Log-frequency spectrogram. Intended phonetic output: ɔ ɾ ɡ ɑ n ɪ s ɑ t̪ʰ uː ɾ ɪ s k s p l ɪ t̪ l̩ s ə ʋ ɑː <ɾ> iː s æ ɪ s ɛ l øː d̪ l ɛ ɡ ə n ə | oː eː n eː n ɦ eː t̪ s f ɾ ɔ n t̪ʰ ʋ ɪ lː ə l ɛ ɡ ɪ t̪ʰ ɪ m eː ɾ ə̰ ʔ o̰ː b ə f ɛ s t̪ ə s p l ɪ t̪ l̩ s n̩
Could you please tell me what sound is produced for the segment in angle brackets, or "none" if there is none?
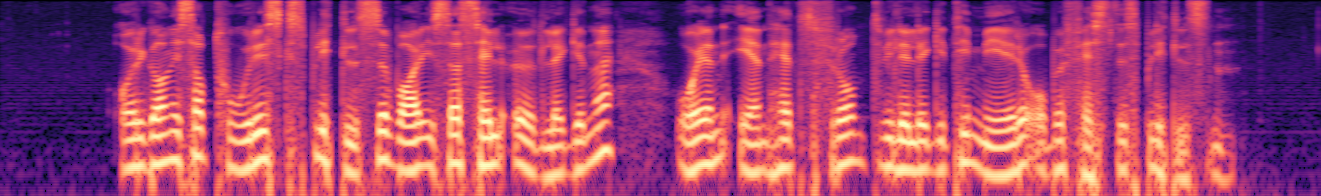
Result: ɾ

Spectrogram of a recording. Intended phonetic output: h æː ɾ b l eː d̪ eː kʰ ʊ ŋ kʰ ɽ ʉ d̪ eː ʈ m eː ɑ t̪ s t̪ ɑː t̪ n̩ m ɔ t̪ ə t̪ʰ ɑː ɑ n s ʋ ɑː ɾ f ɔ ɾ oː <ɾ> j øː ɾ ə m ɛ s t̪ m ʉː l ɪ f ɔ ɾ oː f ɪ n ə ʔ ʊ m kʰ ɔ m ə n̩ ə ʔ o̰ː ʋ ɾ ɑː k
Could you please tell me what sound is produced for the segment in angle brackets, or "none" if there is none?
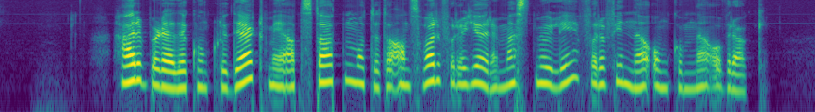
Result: none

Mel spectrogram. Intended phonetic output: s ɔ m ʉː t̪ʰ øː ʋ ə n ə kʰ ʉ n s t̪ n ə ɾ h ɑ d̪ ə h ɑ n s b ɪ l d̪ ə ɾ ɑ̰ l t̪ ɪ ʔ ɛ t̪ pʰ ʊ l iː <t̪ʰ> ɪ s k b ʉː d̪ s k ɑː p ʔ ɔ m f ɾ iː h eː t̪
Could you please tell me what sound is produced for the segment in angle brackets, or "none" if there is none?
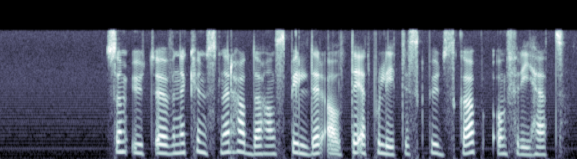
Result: t̪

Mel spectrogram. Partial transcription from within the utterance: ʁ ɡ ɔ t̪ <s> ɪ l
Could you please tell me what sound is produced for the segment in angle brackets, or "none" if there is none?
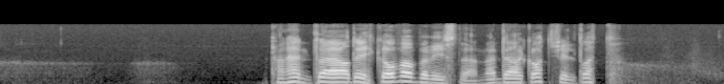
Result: ʃ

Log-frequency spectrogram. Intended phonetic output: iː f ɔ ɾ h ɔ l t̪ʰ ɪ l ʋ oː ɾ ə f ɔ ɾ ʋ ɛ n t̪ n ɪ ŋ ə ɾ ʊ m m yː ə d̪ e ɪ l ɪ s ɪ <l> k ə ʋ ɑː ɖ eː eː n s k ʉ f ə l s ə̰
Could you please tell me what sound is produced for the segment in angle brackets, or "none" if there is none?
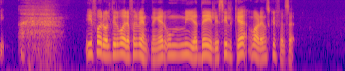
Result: l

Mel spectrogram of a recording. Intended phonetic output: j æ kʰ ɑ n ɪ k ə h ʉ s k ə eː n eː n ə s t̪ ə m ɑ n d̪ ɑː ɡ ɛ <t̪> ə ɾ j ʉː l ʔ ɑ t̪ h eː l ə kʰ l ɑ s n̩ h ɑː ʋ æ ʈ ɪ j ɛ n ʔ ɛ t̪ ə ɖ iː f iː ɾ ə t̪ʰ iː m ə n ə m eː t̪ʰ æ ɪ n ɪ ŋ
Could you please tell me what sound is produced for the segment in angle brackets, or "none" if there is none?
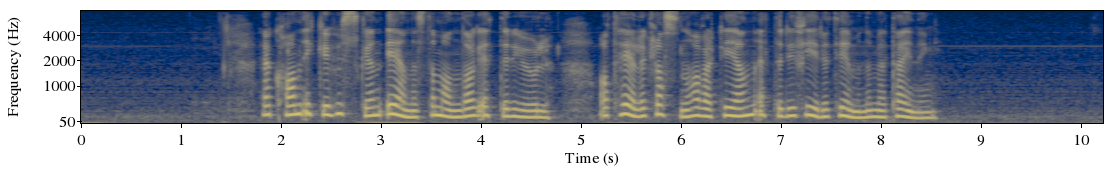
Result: t̪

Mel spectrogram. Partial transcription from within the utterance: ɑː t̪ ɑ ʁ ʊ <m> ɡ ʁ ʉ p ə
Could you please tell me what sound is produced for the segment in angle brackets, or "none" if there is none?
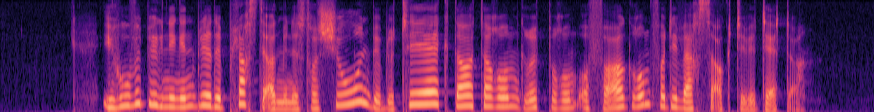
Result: m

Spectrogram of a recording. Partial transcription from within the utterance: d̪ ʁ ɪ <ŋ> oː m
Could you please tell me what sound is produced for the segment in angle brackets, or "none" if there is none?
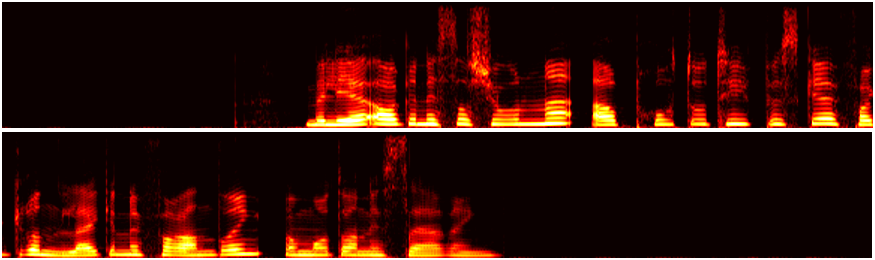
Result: ŋ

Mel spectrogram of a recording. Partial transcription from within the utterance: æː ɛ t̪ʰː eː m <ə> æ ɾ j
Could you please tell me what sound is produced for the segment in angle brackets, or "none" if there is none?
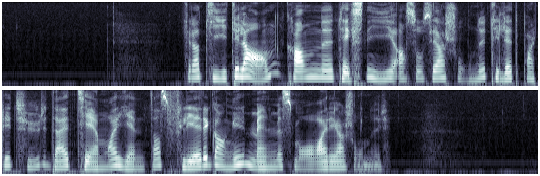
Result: ɑ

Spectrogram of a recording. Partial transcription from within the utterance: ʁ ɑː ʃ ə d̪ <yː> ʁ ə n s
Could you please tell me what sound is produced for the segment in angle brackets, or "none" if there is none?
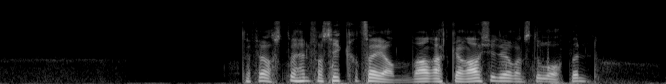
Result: øː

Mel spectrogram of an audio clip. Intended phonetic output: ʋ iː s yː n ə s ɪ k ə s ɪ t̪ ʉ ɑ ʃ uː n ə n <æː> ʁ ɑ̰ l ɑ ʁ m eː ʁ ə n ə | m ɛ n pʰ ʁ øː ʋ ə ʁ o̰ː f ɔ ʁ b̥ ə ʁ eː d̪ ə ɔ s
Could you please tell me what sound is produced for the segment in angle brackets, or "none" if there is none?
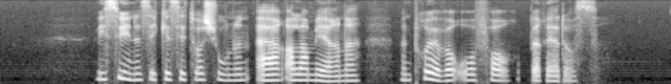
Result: æː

